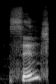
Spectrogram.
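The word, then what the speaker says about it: Sytch: good things about you guys seriously Tami's sint cinch is how you say her name sunny shoot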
